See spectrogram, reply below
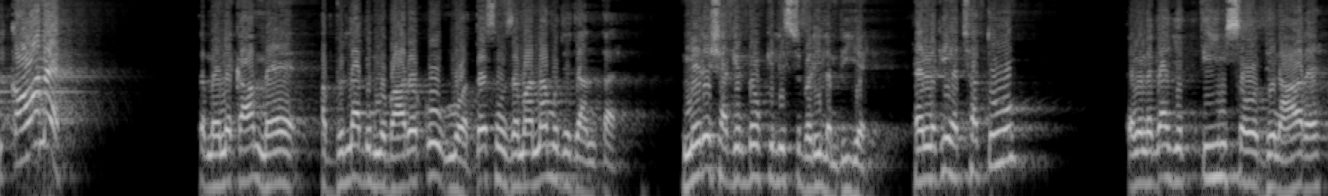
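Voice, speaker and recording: Impassioned high-voiced preacher. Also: male voice, a little mellow, rough recording. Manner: impassioned, voices rising high when quoting others; breaks into sung Punjabi verse. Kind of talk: devotional story sermon.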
